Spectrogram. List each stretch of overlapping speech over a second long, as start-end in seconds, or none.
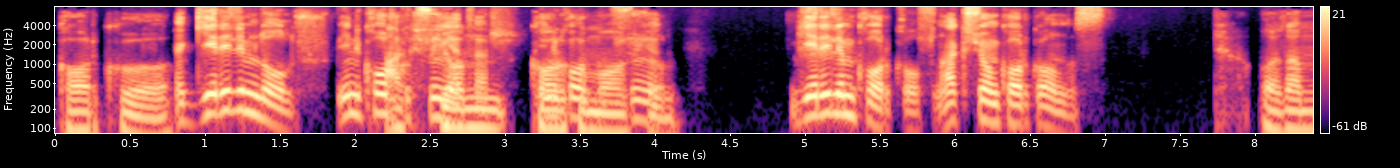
2.2-4.1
